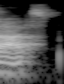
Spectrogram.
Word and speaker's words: Saaz: The more typical or traditional hopping would be the Saaz hop from the Czech Republic, S-A-A-Z. It's actually pronounced Zatz, but nobody knows that but us.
